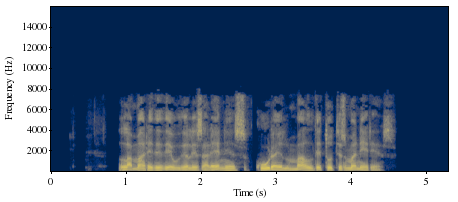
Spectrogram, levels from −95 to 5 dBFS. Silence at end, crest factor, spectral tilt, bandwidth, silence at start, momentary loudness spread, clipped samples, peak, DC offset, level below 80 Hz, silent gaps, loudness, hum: 0.75 s; 16 dB; -6 dB/octave; 7.8 kHz; 0.9 s; 6 LU; under 0.1%; 0 dBFS; under 0.1%; -58 dBFS; none; -16 LUFS; none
